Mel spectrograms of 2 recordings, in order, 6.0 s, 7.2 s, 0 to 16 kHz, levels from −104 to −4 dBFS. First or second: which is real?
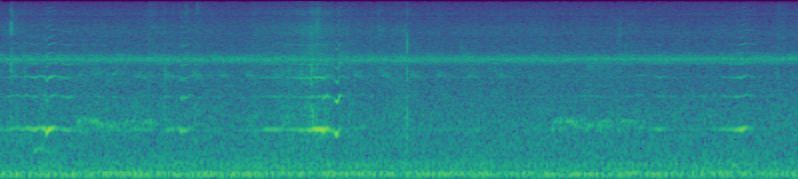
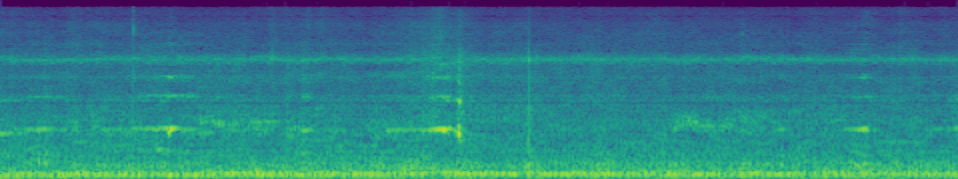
first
